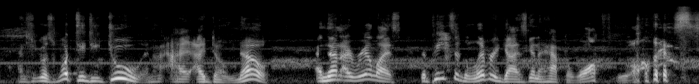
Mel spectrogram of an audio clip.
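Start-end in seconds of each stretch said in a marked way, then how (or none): 0.6-1.5 put-on accent from the Bahamas. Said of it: "You got to sneak that accent in there".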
